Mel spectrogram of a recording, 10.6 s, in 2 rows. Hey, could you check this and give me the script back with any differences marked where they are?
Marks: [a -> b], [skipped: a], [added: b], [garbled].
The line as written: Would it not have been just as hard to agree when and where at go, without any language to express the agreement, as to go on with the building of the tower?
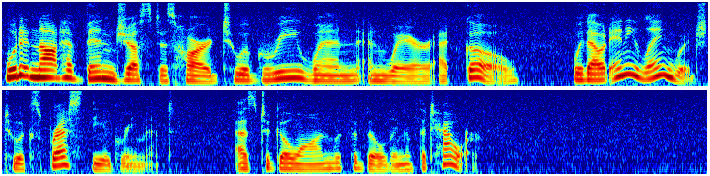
Would it not have been just as hard to agree when and where at go, without any language to express the agreement, as to go on with the building of the tower?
